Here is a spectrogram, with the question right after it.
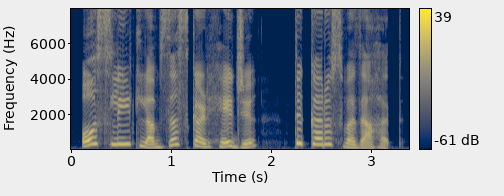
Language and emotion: Kashmiri, neutral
